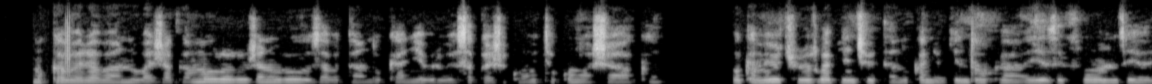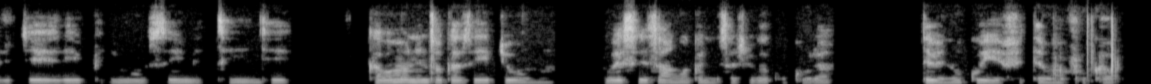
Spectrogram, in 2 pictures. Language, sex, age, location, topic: Kinyarwanda, female, 25-35, Musanze, finance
